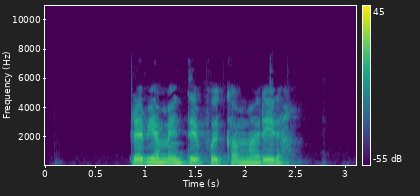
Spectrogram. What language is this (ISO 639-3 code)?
spa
